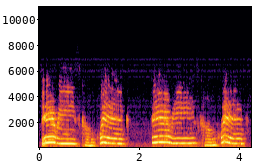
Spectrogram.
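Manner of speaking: high, carrying call; shouted summons. A narrator's reading. Wise woman showing what to shout, high calling voice. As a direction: call out urgently to someone indoors. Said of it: "Stand outside your door and shout".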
